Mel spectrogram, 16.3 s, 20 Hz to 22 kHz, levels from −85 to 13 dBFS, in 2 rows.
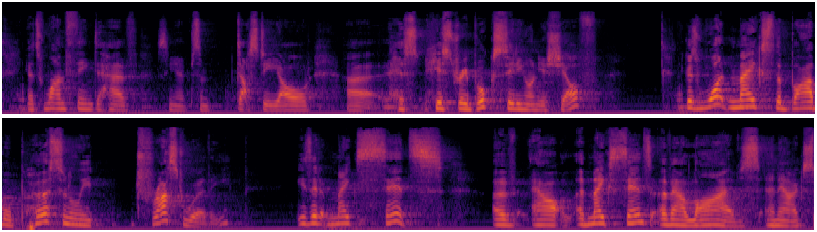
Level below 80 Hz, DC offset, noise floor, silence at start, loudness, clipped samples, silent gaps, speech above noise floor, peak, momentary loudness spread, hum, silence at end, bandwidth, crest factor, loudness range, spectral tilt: -52 dBFS; under 0.1%; -56 dBFS; 0 s; -29 LUFS; under 0.1%; none; 26 dB; -8 dBFS; 14 LU; none; 0 s; 16 kHz; 22 dB; 6 LU; -3.5 dB/octave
